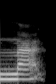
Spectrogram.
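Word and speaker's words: إنّ: Tapi huruf nun dan mim ini dibacanya n-nya ditahan dan degung ke hidung. Inna.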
